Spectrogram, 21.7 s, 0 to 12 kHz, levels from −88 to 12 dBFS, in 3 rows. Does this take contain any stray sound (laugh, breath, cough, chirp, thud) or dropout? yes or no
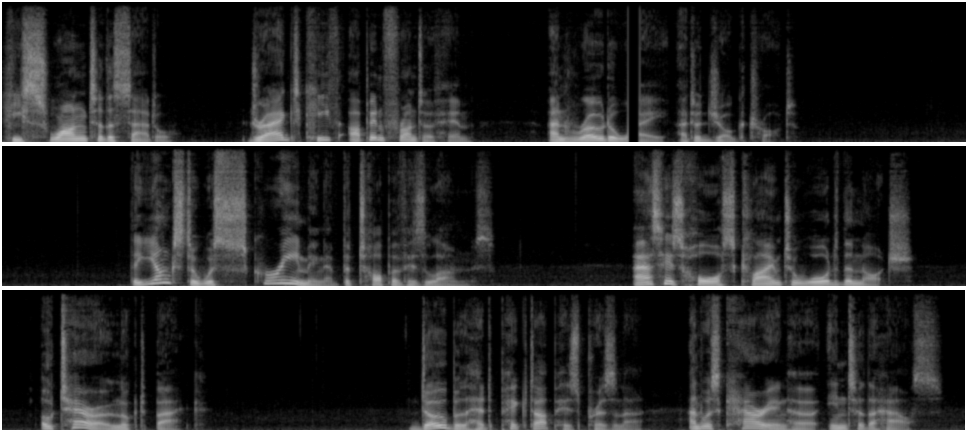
yes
